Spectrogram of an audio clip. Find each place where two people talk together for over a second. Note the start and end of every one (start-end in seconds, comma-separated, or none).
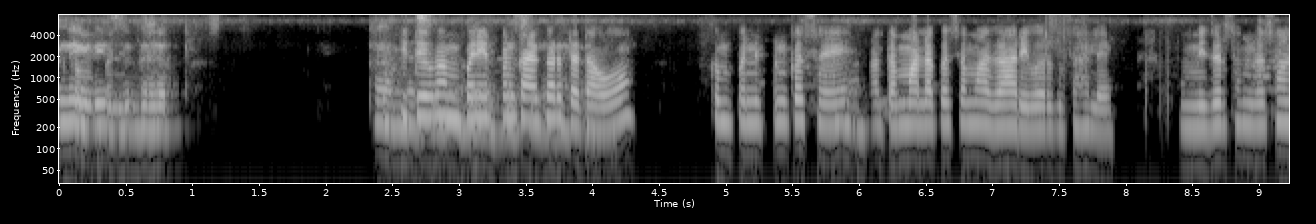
2.6-4.2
